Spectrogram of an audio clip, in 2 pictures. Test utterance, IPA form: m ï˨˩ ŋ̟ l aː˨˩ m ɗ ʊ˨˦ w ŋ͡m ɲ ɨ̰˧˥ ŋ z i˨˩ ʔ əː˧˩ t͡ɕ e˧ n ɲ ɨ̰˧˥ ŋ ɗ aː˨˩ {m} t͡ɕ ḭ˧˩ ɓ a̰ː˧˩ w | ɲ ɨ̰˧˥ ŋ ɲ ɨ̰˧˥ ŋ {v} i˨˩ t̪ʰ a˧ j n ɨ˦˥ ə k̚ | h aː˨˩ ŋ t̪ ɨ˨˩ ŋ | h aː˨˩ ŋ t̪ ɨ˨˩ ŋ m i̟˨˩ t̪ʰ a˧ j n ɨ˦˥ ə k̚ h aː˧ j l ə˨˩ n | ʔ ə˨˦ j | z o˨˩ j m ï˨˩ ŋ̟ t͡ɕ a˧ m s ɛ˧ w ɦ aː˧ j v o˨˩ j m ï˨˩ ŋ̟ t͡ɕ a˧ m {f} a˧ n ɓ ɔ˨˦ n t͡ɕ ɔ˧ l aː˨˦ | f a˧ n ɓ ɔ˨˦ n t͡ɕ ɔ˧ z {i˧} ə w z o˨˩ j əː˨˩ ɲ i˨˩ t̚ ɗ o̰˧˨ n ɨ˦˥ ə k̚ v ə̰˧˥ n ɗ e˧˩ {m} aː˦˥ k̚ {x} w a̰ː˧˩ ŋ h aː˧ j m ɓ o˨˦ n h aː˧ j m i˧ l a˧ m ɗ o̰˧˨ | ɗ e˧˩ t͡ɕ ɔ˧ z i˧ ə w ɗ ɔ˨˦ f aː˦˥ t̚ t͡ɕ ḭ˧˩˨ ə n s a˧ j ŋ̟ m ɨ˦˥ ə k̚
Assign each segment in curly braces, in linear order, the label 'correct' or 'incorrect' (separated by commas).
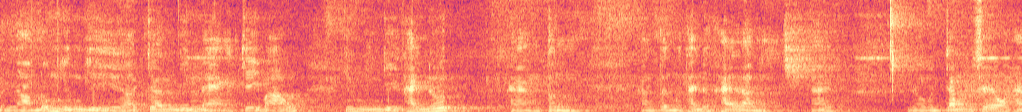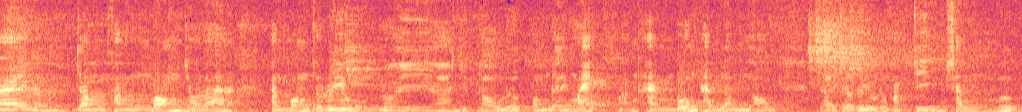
incorrect, incorrect, correct, correct, correct, correct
